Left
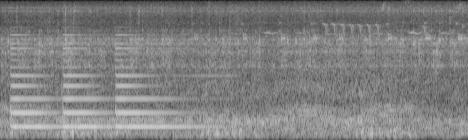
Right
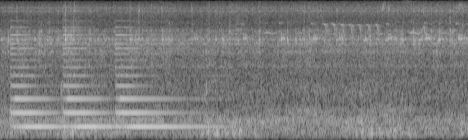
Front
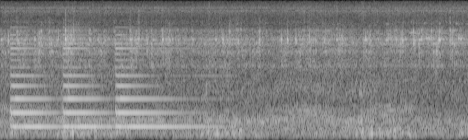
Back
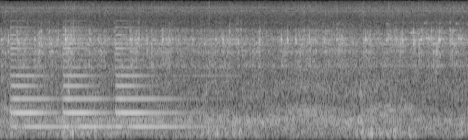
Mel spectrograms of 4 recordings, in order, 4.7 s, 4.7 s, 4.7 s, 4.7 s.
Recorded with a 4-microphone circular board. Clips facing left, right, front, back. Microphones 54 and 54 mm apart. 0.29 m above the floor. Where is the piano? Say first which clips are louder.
Left 3 dB, front 2 dB; 70° left, 1.4 m.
